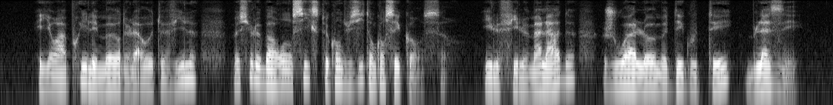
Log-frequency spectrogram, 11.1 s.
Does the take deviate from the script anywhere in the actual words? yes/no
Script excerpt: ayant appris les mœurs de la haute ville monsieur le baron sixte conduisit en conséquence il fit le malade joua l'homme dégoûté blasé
no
